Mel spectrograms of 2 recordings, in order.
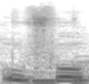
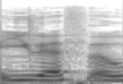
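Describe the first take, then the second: First: The letters are named the Luxembourgish way. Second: The letters are named the English way. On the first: "That's how we say it in Luxembourgish" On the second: "Or U F O, whatever"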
